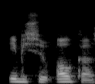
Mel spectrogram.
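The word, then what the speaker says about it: Ebisugaoka: Ibisu Oka, so you completely ignore the G.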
